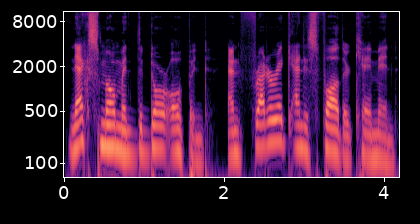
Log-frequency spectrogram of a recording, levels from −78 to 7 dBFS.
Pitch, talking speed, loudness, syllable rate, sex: 145 Hz, 170 wpm, -20 LUFS, 4.6 syllables/s, male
